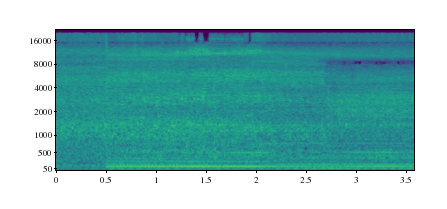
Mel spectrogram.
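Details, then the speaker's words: Rebuilt Ford 6.0 Powerstroke diesel truck just after rebuild: cranks briefly, fires straight away and settles into deep steady idle with no misses, bangs or stumbling; normal start. "rewind this and look at how that just started that's how you're just supposed to start"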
